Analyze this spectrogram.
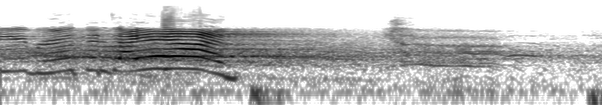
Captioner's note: students shouting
